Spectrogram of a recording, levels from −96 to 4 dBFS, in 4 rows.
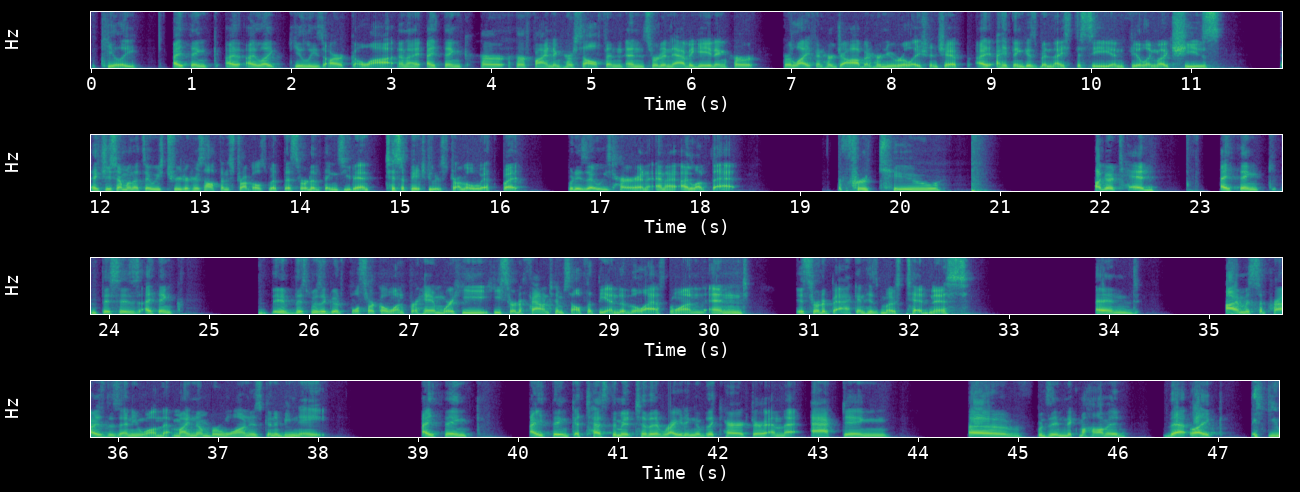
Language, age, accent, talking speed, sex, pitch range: English, 30-49, American, 200 wpm, male, 115-145 Hz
